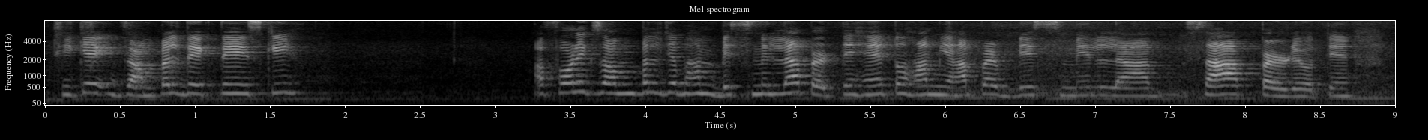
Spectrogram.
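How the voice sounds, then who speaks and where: A woman's voice: high voice, bright, forceful tone, a little hiss or hum. A woman teaching Quran pronunciation, explaining patiently and stretching out letter sounds to model them. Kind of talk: online tajweed lesson.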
